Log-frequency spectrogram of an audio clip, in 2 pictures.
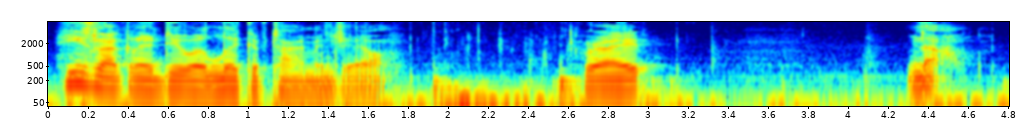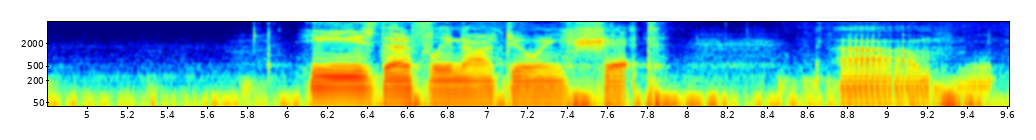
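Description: A man's voice: lowish voice, gravelly, no echo. A man in his late twenties hosting a solo podcast, rambling through loose, profane casual commentary. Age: 20s. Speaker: podcast host.

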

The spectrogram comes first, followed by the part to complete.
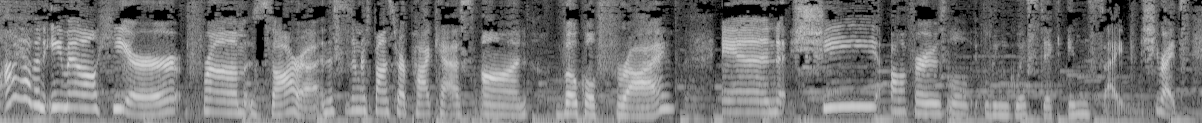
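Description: A woman's voice: mid-range voice, very animated, a little slow, sharp tone, soft background music, low-quality recording. A woman co-hosting a podcast, reading listener letters in a chatty, amused way. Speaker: podcast co-host.

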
